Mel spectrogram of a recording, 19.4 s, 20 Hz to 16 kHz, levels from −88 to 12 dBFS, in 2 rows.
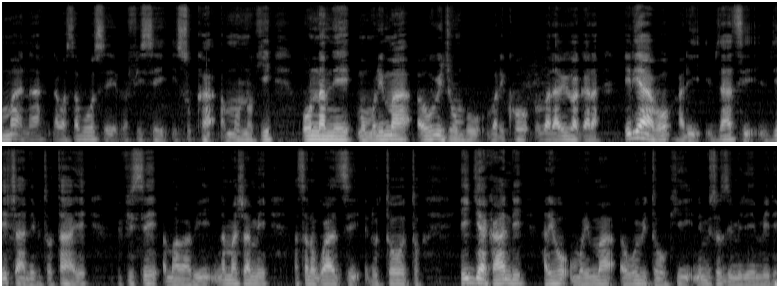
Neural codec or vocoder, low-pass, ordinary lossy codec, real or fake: none; 14.4 kHz; AAC, 64 kbps; real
